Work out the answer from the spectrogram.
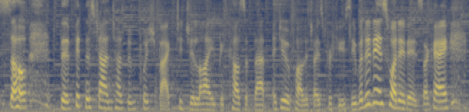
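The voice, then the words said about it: Congested, sick-sounding voice. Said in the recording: “I still have this thing. I've had this head cold, flu type thing ... it's definitely not gone, as you can probably tell from my voice.”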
